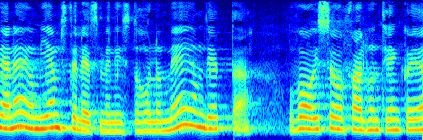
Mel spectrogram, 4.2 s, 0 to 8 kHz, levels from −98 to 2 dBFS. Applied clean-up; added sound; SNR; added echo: none; none; none; none.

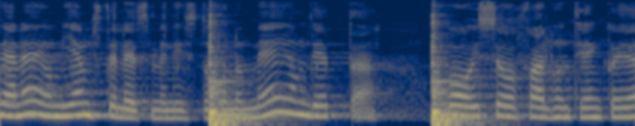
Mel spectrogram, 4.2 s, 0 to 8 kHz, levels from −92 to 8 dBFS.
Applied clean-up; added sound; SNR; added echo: none; Bowed string instrument; -4 dB; none.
